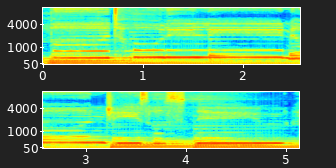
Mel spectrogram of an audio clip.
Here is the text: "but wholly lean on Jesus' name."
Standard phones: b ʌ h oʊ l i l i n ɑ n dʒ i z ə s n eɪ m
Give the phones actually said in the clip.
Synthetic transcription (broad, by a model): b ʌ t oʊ l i l i n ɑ n dʒ i z ə s n eɪ m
